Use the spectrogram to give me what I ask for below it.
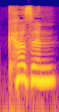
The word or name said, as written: cousin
